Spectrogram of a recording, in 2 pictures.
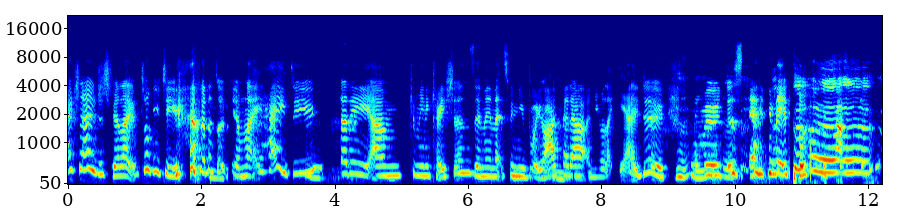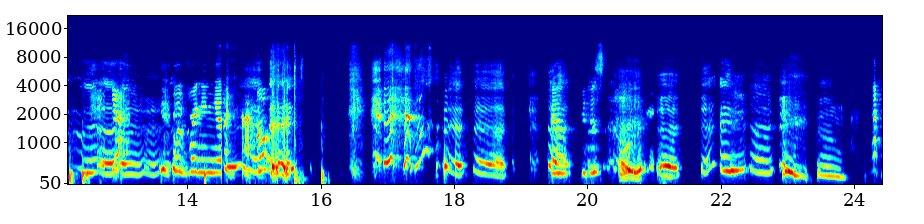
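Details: Adult woman speaking; typical speech.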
